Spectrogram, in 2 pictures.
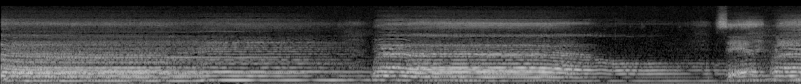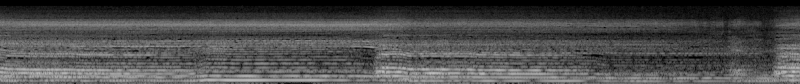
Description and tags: ME3 Vocals
A collection of samples/loops intended for personal and commercial music production. All compositions where written and performed by Chris S. Bacon on Home Sick Recordings. Take things, shake things, make things.
loops, beat, rock, Indie-folk, drums, whistle, bass, synth, acapella, harmony, free, voice, acoustic-guitar, guitar, percussion, vocal-loops, melody, Folk, indie, loop, drum-beat, original-music, looping, sounds, piano, samples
